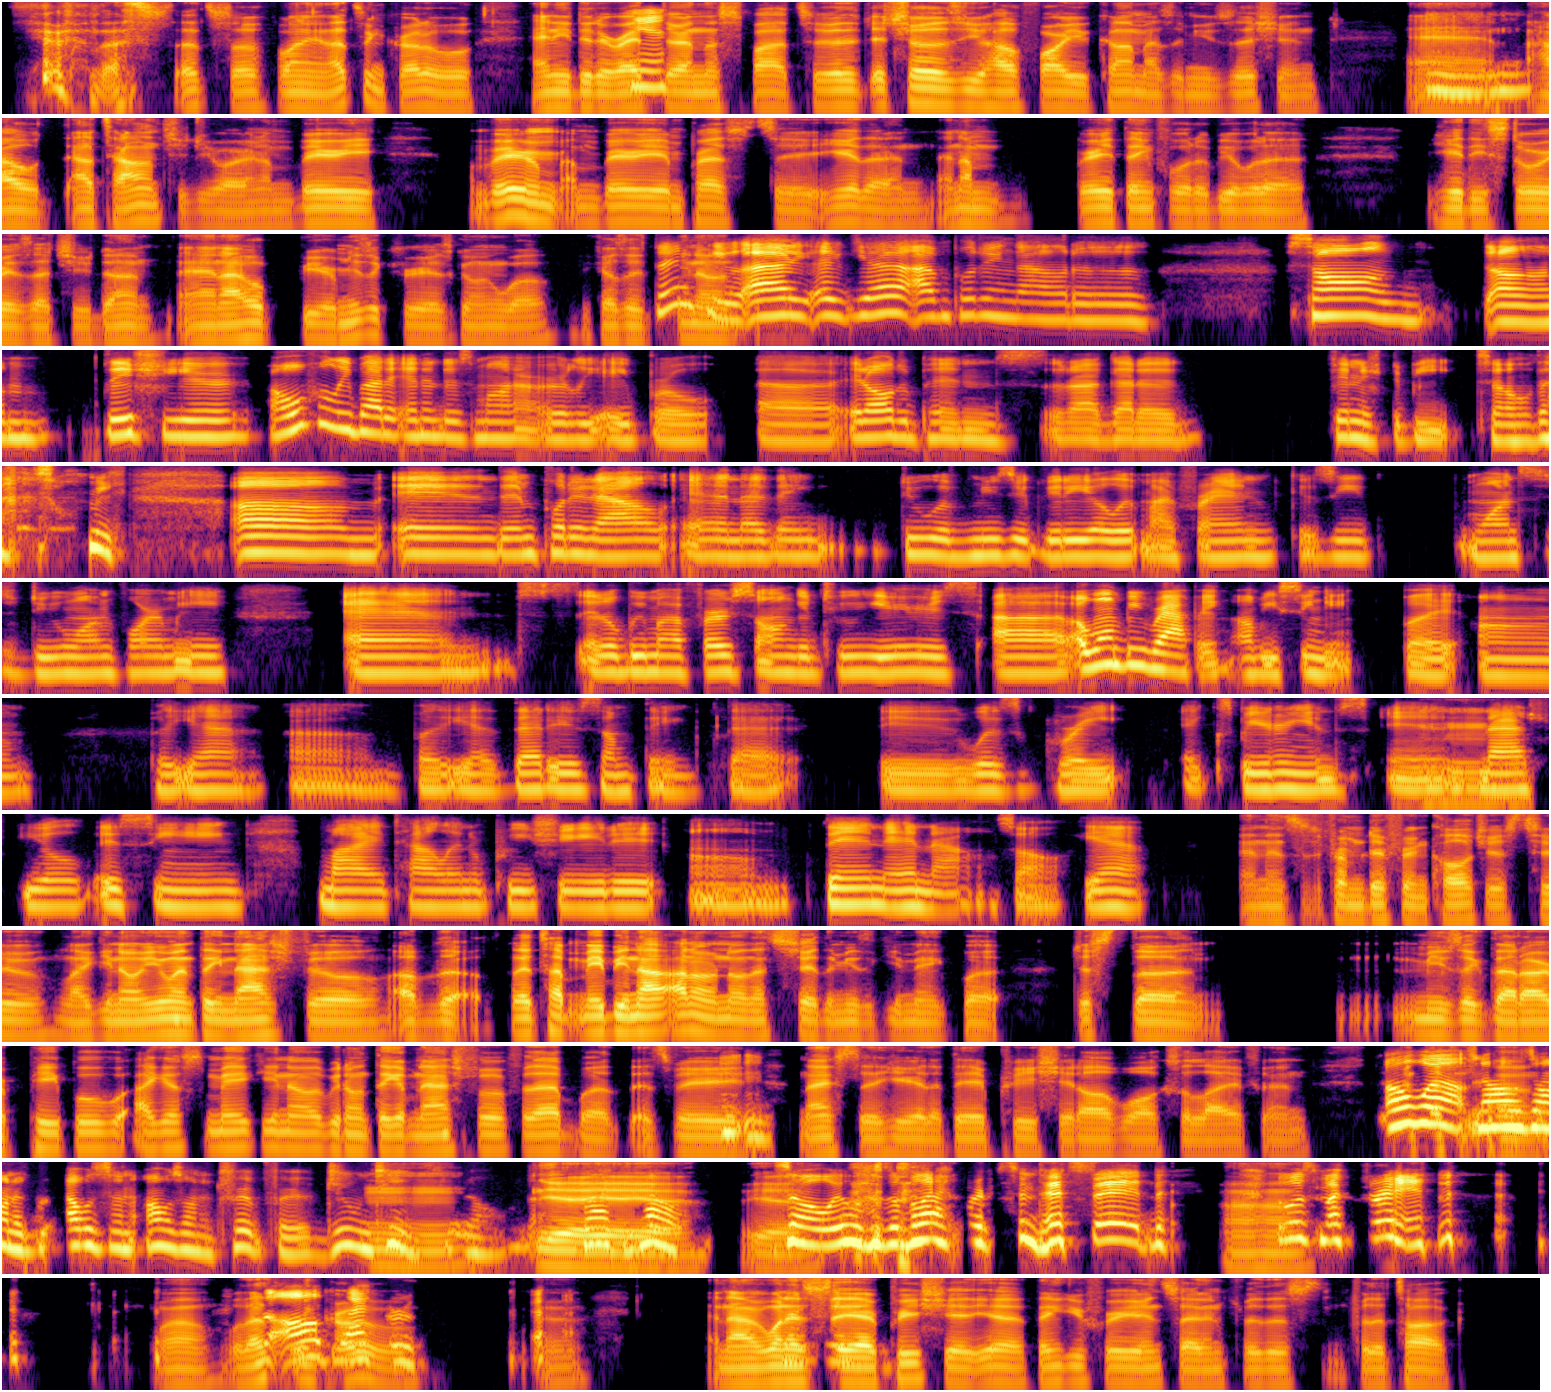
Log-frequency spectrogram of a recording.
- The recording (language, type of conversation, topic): English, unstructured, What is the most unexpected place you have ever visited?
- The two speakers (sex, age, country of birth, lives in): female, 30-34, United States, United States; male, 30-34, United States, United States
- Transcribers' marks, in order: laugh; laughing while speaking: "That's"; other background noise; laughing while speaking: "that's on"; tapping; cough; laughing while speaking: "it was a black person that said th it was my friend!"; laugh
